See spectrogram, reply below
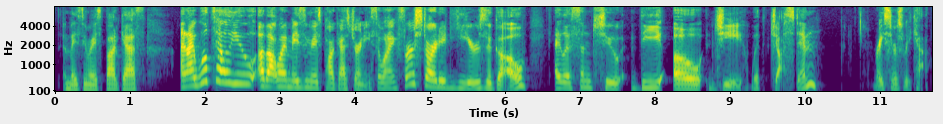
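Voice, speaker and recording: A woman's voice: medium pitch, fairly bright tone, no room sound, studio quality. A woman hosting a solo podcast, chatting in a bubbly, enthusiastic way with frequent asides. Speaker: podcast host.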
